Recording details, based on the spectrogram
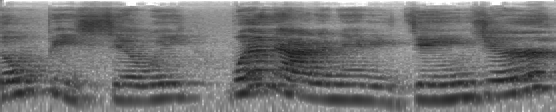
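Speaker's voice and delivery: stupid, silly, daft-sounding put-on voice. Retelling what he kept saying despite begging: imitating his stupid voice. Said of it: "in that stupid voice that he would use".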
